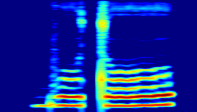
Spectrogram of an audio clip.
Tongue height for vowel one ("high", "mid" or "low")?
high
